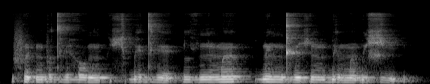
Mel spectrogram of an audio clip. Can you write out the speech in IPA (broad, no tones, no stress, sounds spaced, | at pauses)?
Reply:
f ẽ ʔ m b o dʱ ɪ ɦ o ŋ | ç ə̤ ɓ ɪ dʱ ɪ | l i̤ ɲ ə̃ m ə̃ | ɓ ẽ ŋ dʱ ẽ ç ə̃ m ɓ ɪ m ə̃ ɓ ɪ ɕ i ʔ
